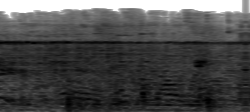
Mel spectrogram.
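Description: A steady, high-pitched electronic tone from an arcade game machine, held for about two and a half seconds over the busy din of an arcade.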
